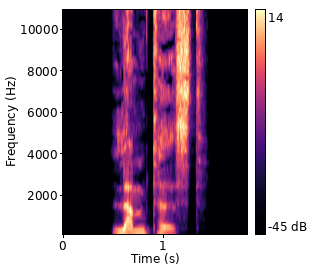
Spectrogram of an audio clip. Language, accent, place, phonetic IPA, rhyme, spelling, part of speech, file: German, Germany, Berlin, [ˈlamtəst], -amtəst, lammtest, verb, De-lammtest.ogg
- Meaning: inflection of lammen: 1. second-person singular preterite 2. second-person singular subjunctive II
